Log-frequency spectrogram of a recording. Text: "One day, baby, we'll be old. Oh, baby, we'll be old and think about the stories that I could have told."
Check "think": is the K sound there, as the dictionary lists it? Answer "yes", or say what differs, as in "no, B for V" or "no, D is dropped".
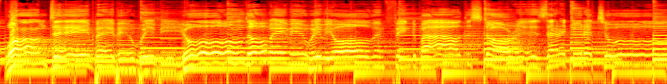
yes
